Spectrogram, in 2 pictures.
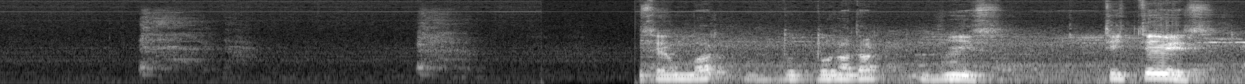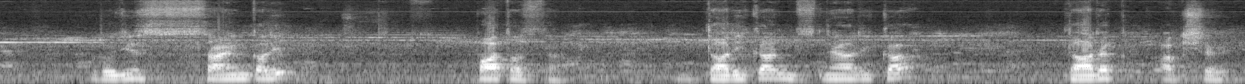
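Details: Patient recording judged by a speech therapist to show stuttering with repeated syllables and blocks, not a voice disorder, though breaks and hesitations could be mistaken for spasmodic dysphonia: stuttering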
